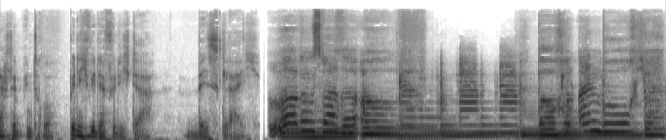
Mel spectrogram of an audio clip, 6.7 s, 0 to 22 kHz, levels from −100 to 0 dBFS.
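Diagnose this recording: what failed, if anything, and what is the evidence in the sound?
Nothing failed: no stage from wiring through playback leaves any audible evidence of a fault in this recording.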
